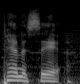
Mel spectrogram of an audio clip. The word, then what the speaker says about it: panacea: It's actually pronounced panacea.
